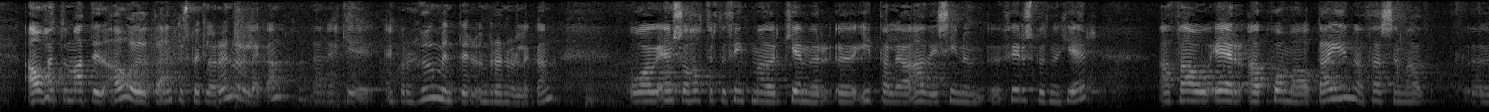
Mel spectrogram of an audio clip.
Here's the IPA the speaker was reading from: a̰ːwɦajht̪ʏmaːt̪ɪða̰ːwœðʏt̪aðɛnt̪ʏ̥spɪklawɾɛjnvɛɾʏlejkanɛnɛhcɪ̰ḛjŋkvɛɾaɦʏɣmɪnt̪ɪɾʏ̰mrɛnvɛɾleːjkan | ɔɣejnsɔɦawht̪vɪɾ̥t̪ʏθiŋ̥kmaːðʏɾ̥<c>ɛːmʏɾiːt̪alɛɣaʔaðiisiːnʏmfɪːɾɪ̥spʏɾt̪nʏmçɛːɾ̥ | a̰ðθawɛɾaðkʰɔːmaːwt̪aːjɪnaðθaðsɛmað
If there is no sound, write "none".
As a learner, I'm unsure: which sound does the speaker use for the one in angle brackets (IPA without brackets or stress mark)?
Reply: cʰ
